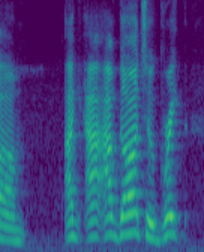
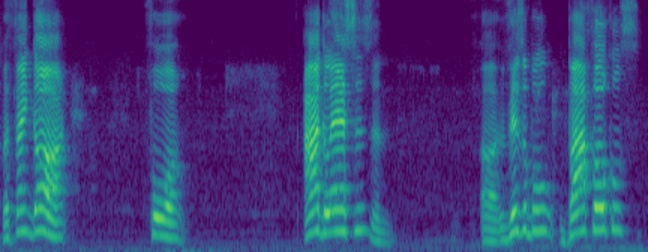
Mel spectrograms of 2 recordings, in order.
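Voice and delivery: slow drawn-out punchline; 4 dB louder, slower than usual. Real, not acted.

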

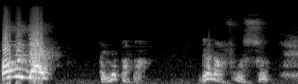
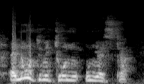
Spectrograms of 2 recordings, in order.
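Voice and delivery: normal talking voice

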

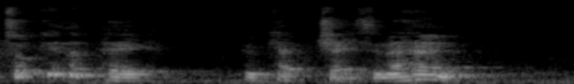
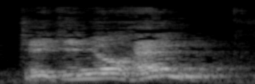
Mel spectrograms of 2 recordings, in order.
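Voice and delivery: put-on wise old sage; 4 semitones higher, 7 dB louder than usual. A narrator's reading. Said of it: "said the wise old man".

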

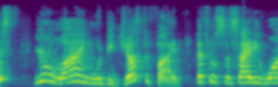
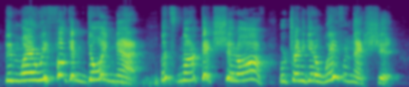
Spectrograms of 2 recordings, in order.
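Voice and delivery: higher-pitched, fed-up outburst; exasperated scolding; 5 semitones higher than usual. Real, not acted. Teacher fed up with student's act, exasperated scolding.

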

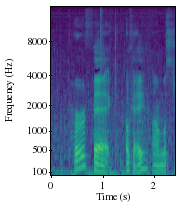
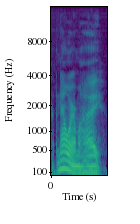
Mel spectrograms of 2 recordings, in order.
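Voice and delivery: normal talking voice

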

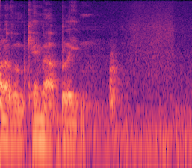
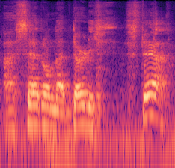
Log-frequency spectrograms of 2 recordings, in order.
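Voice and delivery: usual speaking voice

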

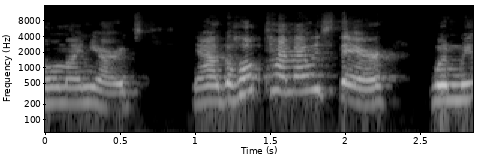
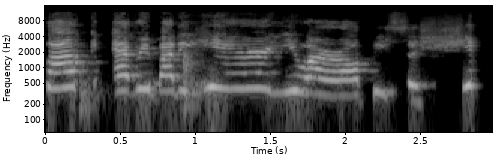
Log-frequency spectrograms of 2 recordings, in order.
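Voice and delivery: retold screaming rage; 7 semitones higher than usual. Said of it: "I'm screaming, yelling profanities".

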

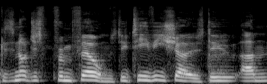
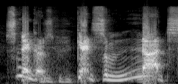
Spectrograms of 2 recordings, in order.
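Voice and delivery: Mister T impression; 5 semitones higher, slower than usual. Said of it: "Mister T".

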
